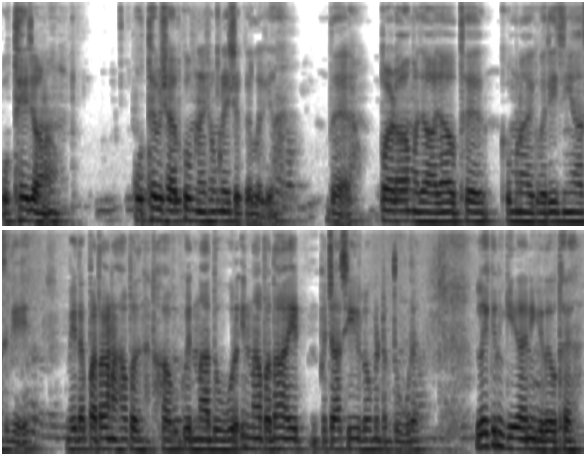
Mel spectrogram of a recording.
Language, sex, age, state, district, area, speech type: Dogri, male, 18-30, Jammu and Kashmir, Reasi, rural, spontaneous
